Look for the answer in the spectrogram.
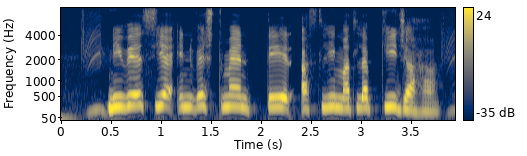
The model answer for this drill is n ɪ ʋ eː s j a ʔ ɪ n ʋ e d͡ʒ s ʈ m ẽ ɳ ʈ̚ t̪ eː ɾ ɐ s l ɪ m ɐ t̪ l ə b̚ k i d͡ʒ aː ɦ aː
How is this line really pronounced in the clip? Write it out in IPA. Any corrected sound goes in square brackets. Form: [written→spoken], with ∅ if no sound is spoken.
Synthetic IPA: n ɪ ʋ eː s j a ʔ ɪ n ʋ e [d͡ʒ→∅] s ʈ m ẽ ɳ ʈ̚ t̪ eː ɾ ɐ s l [ɪ→i] m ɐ t̪ l ə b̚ k i d͡ʒ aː ɦ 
